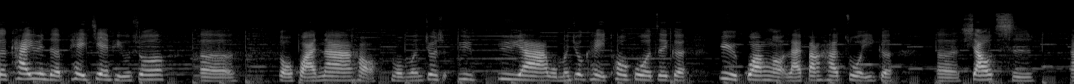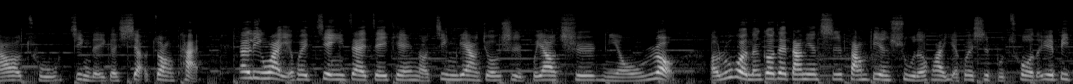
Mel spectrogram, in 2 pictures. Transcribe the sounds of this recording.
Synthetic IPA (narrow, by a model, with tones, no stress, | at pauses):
ə˥ɡə˨˩kʰa˥ɪy˥˩nd̪ə˩pʰe˥˧ɪt͡ɕjɛ˥˩npi˨˩ɻu˧˥ʂwɔ˥ | ə˨˩t͡so˨˩ʊxwa˨˧˦na˧xɔ˥˩wɔ˨˩mə˦nt͡ɕjo˥˧ʊʂ̩˥˩y˥˧y˥˩a˨wɔ˨˩mə˦nt͡ɕjo˥˩ʊkʰɤ˧˥i˨˩t̪ʰo˥˧ʊkwɔ˥˧ʈ͡ʂɤ˥˩ɡə˩˥˩ | kwɑ˥ŋɔ˨˩la˧˥ɪpɑ˥ŋt̪ʰa˥t͡swɔ˥˩i˧˥ɡə˨ə˨ɕjɑ˥ʊt͡s̩ʰ˧˥˦ɻa˧˥ŋxo˥˩ʊʈ͡ʂʰu˧˥˦t͡ɕi˥˩ŋd̪ə˩i˧˥ɡə˧ɕɑ˥˧ʈ͡ʂwɑ˥˧ŋt̪ʰa˥˩ɪna˥˧li˥˧ŋwa˥˩ɪjɛ˨˩xwe˥˧ɪt͡ɕjɛ˥˧ni˥˧t͡sa˥˧ɪʈ͡ʂɤ˥˧i˥˧t̪ʰjɛ˦˥nɔ˨˩t͡ɕi˥˧ŋljɑ˥˧ŋt͡ɕjo˥˧ʊʂɻ̩˥˩pu˧˦jɑ˥˩ʊʈ͡ʂʰɻ̩˥njo˧˦˥ʊɻo˥˨ʊ | ɔ˩ɻu˧˥kwɔ˨˩nə˧˥ŋko˥˧ʊt͡sa˥˩ɪt̪ɑ˥ŋt̪ʰjɛ˥nʈ͡ʂʰɻ̩˥fɑ˥ŋpjɛ˥˧nʂu˥˩d̪ə˩xwa˥˩jɛ˨˩xwe˥˧ɪʂɻ̩˥˩pu˧˦t͡sʰwɔ˥˩d̪ə˩˨ɥɛ˥˧pi˥˧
